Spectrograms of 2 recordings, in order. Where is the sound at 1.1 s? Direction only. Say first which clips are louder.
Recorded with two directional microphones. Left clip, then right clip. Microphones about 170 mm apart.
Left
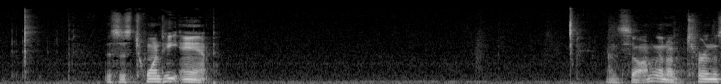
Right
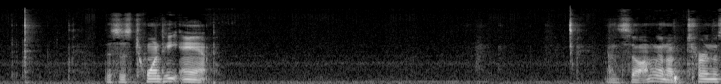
Right 4 dB; 65° left (ahead or behind).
